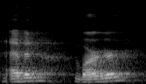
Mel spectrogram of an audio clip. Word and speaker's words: Evan Barger: So, my name is Evan Barger.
